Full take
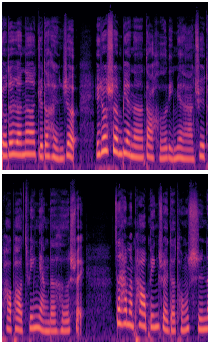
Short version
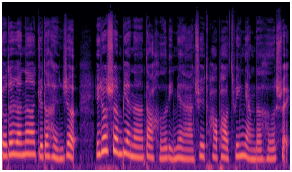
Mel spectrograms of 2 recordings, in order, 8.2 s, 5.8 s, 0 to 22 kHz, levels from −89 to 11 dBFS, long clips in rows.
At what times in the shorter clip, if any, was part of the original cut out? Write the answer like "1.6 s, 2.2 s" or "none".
none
